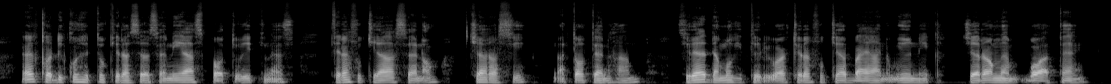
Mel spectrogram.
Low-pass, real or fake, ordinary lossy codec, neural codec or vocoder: none; fake; none; codec, 44.1 kHz, 3.4 kbps, Pupu-Codec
